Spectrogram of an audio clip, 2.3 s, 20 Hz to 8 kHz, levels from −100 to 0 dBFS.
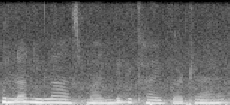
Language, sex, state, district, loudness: Hindi, female, Bihar, Gaya, -14 LUFS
